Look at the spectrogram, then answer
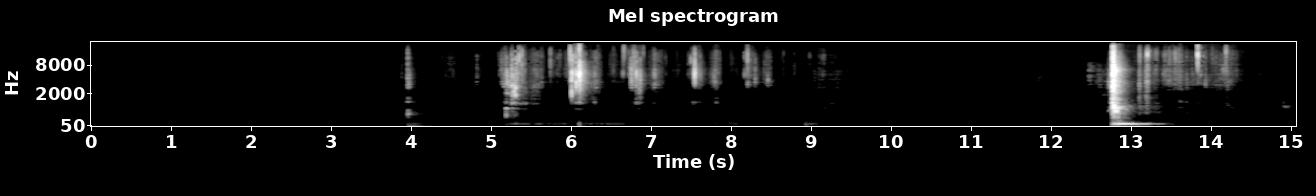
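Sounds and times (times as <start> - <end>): slime squished by hand: 5.1 - 8.5, 12.7 - 14.3.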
